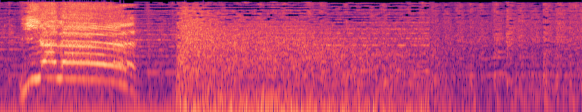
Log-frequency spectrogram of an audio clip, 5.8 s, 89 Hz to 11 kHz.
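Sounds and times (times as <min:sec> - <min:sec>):
speech: 0:00.2 - 0:01.6
enemy bunker being blown up in battle: 0:01.8 - 0:05.0.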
